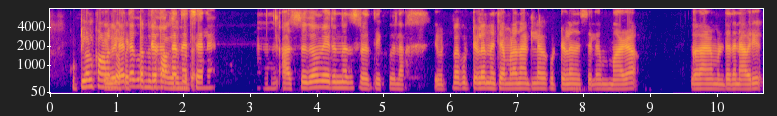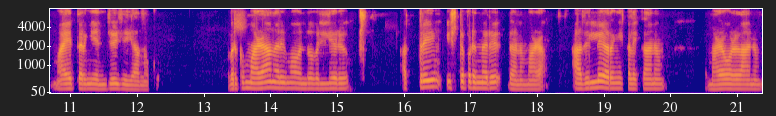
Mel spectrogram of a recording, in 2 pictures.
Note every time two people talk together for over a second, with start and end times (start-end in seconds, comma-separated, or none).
0.8-2.2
